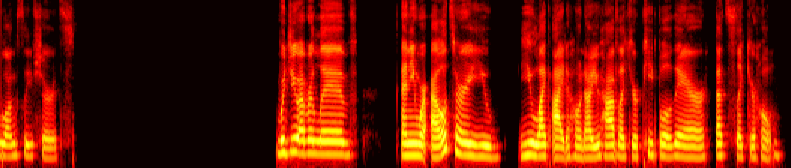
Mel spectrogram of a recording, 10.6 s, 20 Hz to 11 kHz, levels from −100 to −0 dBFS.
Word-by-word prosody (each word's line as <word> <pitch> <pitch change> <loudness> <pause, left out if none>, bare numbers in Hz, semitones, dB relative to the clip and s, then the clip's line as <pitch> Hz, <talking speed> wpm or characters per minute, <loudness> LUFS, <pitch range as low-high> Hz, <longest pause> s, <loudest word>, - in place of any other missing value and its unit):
long-sleeve 190 0 -5
shirts. 155 -2 -12 2.7
Would 230 +1 +2
you 250 - +4
ever 225 +1 +2
live 215 -2 0 0.6
anywhere 195 -1 +3
else, 255 - +3
or 210 -4 +4
you 180 -3 +1 0.3
you 200 +2 +2
like 185 -1 +4
Idaho 170 +1 +1
now? 165 0 -3
You 170 +3 +1
have, 180 0 0
like, 175 0 -3
your 175 - -2
people 190 -4 -4
there, 170 -2 -3
that's, 190 -1 -6
like, 170 -1 -6
your 170 - -5
home. 200 +3 -11
185 Hz, 135 wpm, -25 LUFS, 170-200 Hz, 2.7 s, you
